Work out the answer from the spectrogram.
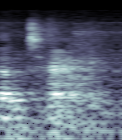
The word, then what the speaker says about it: attack: You get aspiration because it's at the beginning of the syllable. Likewise in attack.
